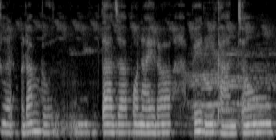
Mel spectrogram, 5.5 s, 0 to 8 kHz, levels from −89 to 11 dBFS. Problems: constant background noise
